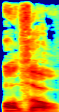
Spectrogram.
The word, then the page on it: although: American English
